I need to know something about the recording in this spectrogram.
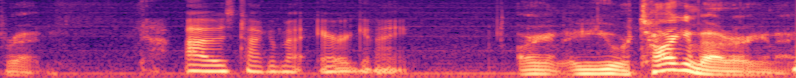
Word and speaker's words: aragonite: It's aragonite. Aragonite. It's A, not E, A.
